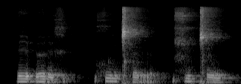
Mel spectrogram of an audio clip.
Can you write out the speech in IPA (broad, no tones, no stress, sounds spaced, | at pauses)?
e ʔ ø ɾ e x | x u n ǀʰ ɛ r | ɕ y ǀ ø w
